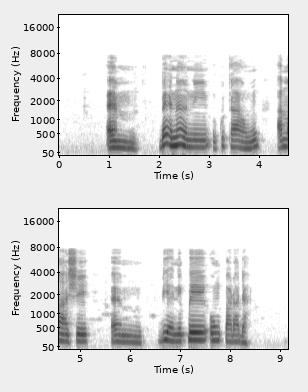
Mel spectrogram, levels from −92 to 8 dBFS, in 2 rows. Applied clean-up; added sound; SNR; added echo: none; none; none; none.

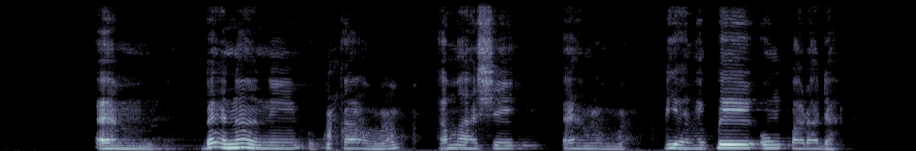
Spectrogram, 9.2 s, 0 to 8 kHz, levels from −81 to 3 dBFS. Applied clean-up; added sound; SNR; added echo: neural mask model DeepFilterNet 3.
